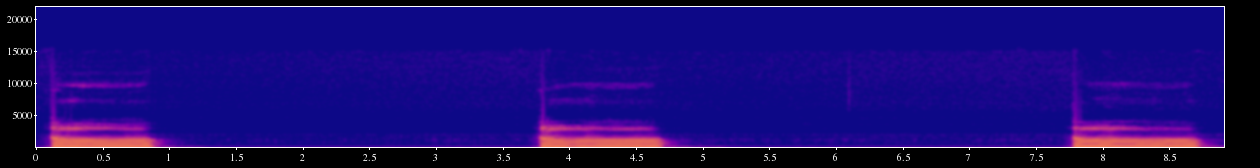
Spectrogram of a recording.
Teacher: ज़ुबान की नोक ऊपर वाली दांतों के जो सामने वाले दांत हैं उनकी जड़ों पे लगेगी तो ये हर्फ अदा होगा। और अब जब आपकी ज़ुबान की नोक इधर लग रही है, इसका मतलब है कि आप इसकी जो प्रोनाउंसिएशन है वो अच्छे से कर रहे हैं। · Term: ता का मखरज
